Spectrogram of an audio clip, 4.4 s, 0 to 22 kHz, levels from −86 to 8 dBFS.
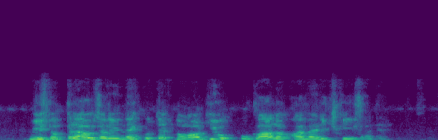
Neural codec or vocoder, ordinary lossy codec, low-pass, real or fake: vocoder, 24 kHz, 100 mel bands, Vocos; Opus, 16 kbps; 9.9 kHz; fake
